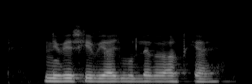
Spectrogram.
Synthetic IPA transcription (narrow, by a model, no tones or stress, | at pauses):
nɪʋeːʃkibiaːd͡ʒmʊlːekaɐɾt̪ʰkjaːɦɛː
